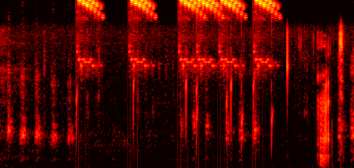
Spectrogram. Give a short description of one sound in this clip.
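Magical chimes twinkle in quick bursts.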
